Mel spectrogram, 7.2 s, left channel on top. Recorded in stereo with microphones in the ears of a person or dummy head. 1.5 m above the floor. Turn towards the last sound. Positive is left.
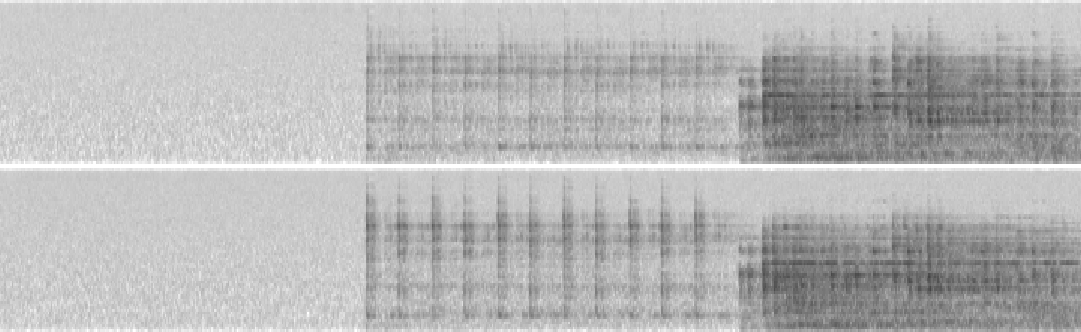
turn(degrees=-5)  # may be behind; listen again after turning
